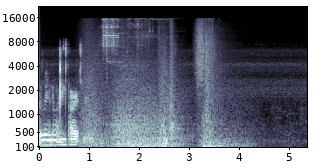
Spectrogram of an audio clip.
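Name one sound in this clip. Computer game effects whoosh and clash.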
